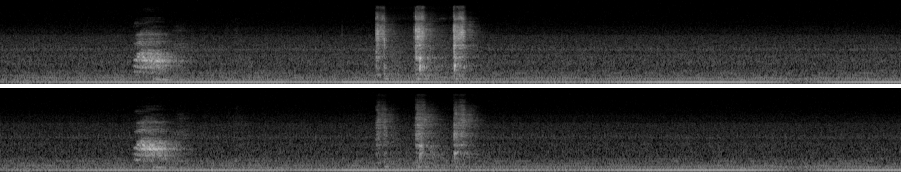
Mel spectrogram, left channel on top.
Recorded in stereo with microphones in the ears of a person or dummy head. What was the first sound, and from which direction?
A shout, 20° left (ahead or behind).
